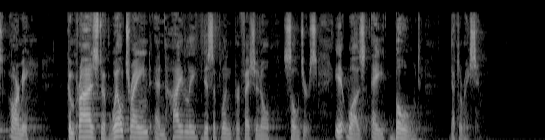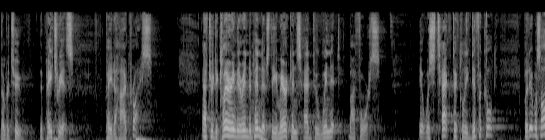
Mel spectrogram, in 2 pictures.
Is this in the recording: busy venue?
no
